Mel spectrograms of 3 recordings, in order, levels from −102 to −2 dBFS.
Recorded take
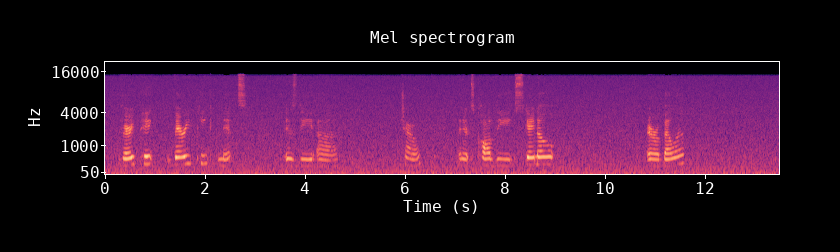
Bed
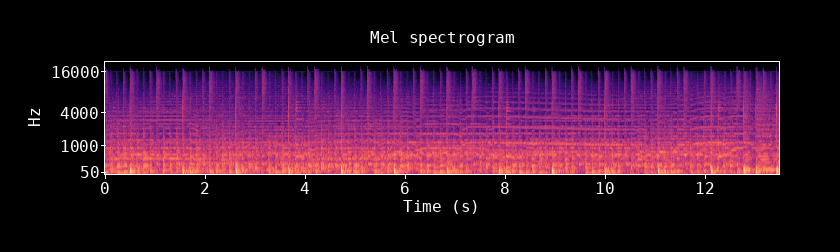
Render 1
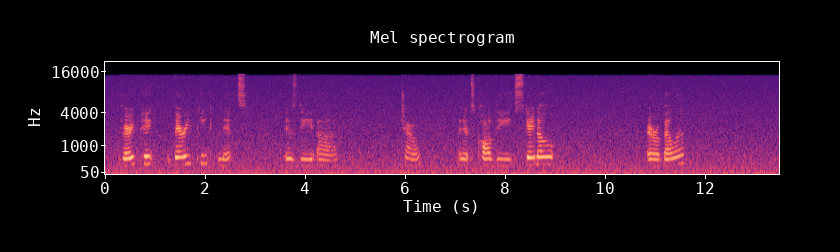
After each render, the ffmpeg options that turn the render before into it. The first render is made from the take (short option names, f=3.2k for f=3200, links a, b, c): -af "afftdn=nr=6:nf=-43"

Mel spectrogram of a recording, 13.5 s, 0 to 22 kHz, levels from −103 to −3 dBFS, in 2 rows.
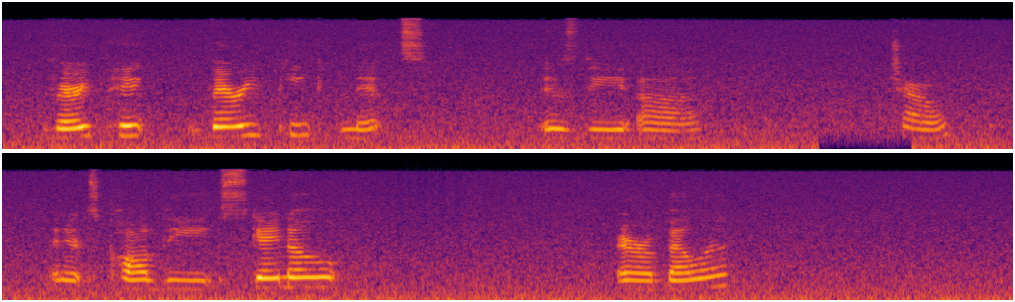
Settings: -filter_complex "[0:a]asettb=1/sr,asplit=3[a][b][c];[a]atrim=end=5.444[d];[b]atrim=start=5.44:end=6.07,asetpts=PTS-STARTPTS,afade=t=in:d=0.004:c=qsin,afade=t=out:st=0.626:d=0.004:c=qsin,highpass=390[e];[c]atrim=start=6.066[f];[d][e]acrossfade=d=0.004:c1=hsin:c2=qsin[g];[g][f]acrossfade=d=0.004:c1=qsin:c2=hsin,asettb=1/sr,asplit=3[h][i][j];[h]atrim=end=9.374[k];[i]atrim=start=9.37:end=9.81,asetpts=PTS-STARTPTS,afade=t=in:d=0.004:c=qsin,afade=t=out:st=0.436:d=0.004:c=qsin,aeval=exprs='if(lt(val(0),0),0.708*val(0),val(0))':c=same[l];[j]atrim=start=9.806[m];[k][l]acrossfade=d=0.004:c1=hsin:c2=qsin[n];[n][m]acrossfade=d=0.004:c1=qsin:c2=hsin"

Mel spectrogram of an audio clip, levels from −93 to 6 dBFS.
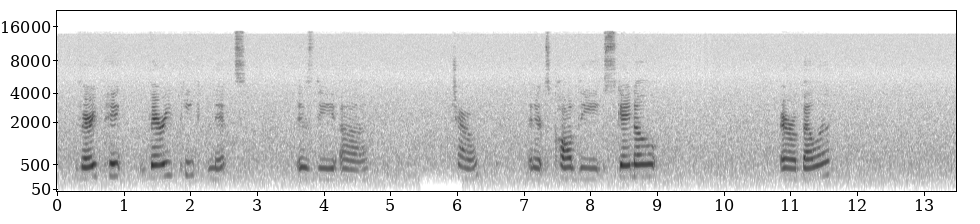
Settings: -af "highpass=510,equalizer=f=5.9k:w=1.6:g=-6.5"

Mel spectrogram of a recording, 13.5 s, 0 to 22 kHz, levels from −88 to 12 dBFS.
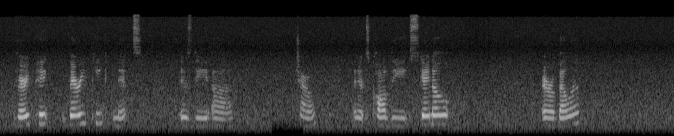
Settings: -af "highpass=170,bass=f=250:g=14,treble=f=4k:g=-2"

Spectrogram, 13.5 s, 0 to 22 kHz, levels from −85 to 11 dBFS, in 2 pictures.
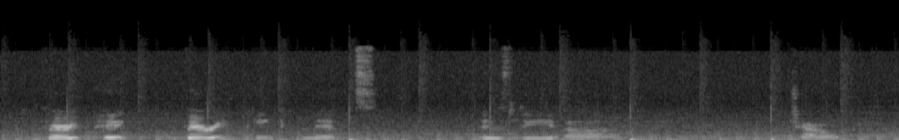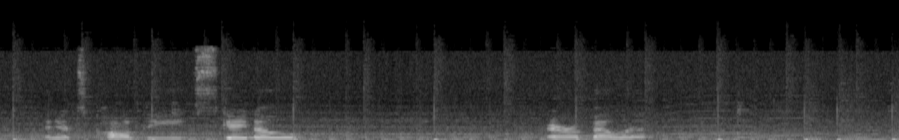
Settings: -filter_complex "[1:a]volume=-11dB[a];[0:a][a]amix=inputs=2:normalize=0"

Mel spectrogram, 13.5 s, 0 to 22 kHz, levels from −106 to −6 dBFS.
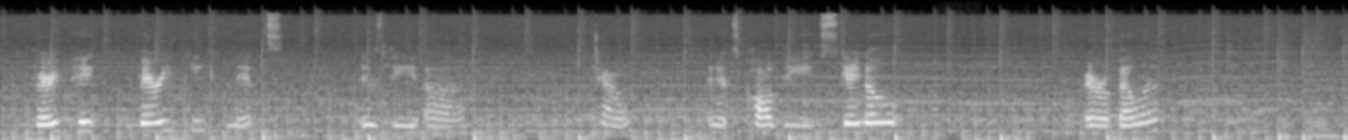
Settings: -af "volume=7dB,alimiter=limit=-2dB:level=0:latency=1"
